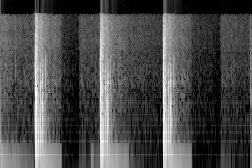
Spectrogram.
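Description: Old, broken worn shoes tap out a steady rhythm, four sharp, loud clacks spaced roughly evenly with a low hum between them and no talking.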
